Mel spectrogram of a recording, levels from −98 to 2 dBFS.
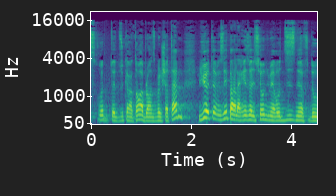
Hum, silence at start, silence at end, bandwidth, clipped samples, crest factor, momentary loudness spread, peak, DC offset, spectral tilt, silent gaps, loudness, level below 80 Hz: none; 0 s; 0 s; 16.5 kHz; under 0.1%; 16 dB; 8 LU; 0 dBFS; under 0.1%; -4.5 dB/octave; none; -16 LUFS; -60 dBFS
